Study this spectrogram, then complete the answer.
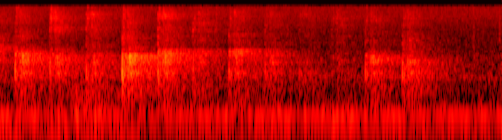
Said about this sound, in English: Not the loudest round of applause, but better than none. I appreciate it.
